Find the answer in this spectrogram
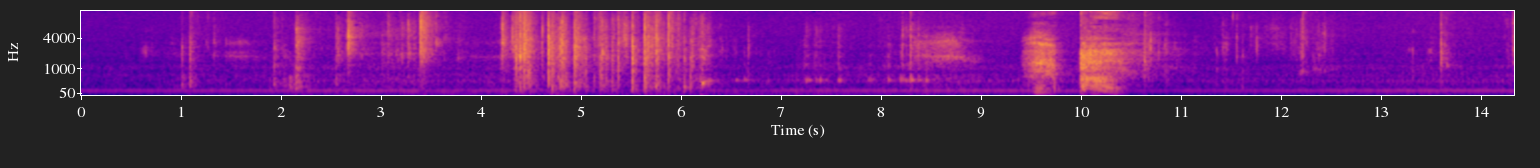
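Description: A disposable plastic water bottle crinkling and crackling in the hand, with scattered clicks and then a rapid run of crackles about four seconds in as the cap is twisted open. A louder rush of sound follows about ten seconds in.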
